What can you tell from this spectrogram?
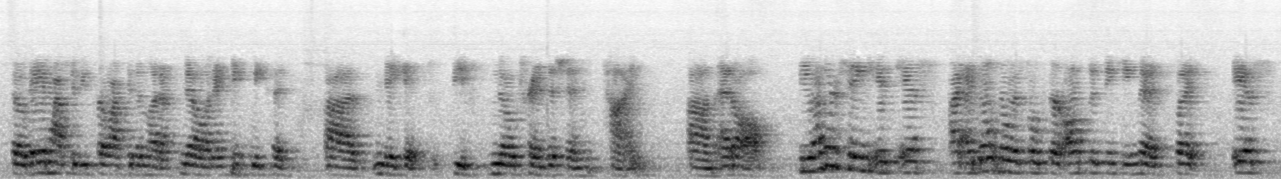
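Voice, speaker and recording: Noticeable background noise and audible room echo surround the recording. A man speaks in a high pitch with ordinary pitch variation. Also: fairly slow pace. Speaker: energy program presenter. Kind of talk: public meeting Q&A. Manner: animated.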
